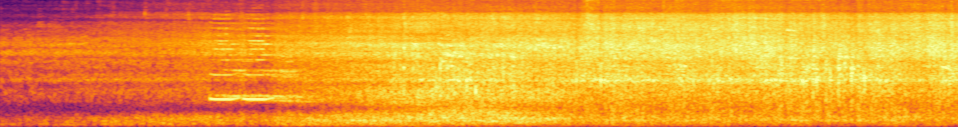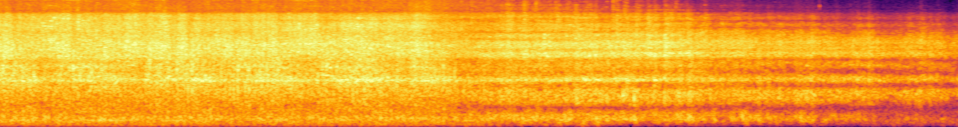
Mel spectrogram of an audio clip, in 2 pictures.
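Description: Passenger train hauled by a diesel locomotive approaching and passing at speed: one short horn blast about two seconds in, then loud wheel noise and clatter over the track as the coaches go by, fading as the train recedes near the end.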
